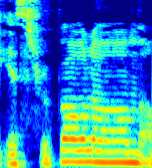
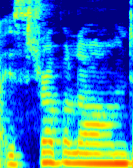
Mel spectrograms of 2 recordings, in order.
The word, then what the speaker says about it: estrobolome: We know that there are certain microbes called the estrobolome or estrobolome, depending on which country you're in and how you want to pronounce it, are specifically there to help process and metabolize estrogen, for example.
